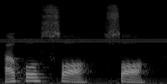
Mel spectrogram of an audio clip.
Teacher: The way that he pronounced the saw was very correct because it had tafkhim.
